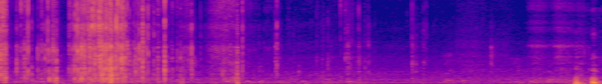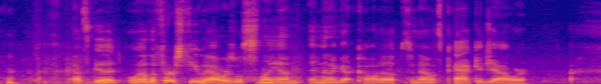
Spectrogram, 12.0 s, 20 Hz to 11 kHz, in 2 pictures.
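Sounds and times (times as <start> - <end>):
foil wrapper crinkling: 0.0 - 4.3.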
